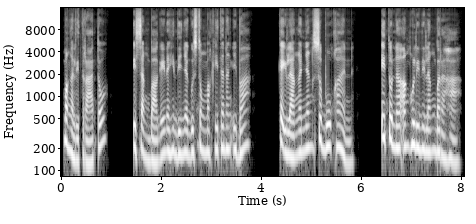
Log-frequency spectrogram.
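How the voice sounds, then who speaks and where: A woman narrates dramatic fiction. Her voice sits fairly low for a woman. The sound is dry, with very little room on it. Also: dark tone, no echo. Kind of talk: scripted dramatic story narration.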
